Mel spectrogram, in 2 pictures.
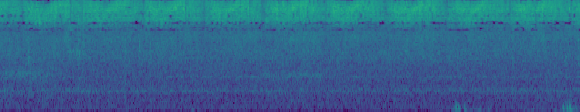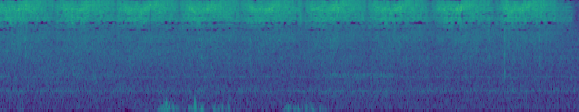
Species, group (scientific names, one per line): Stenobothrus lineatus
Orthoptera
